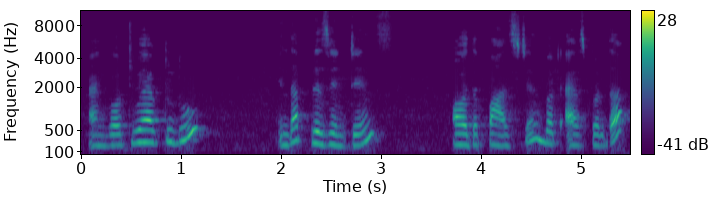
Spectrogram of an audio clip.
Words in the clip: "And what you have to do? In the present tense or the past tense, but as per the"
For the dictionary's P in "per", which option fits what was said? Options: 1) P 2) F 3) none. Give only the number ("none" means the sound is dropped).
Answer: 2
